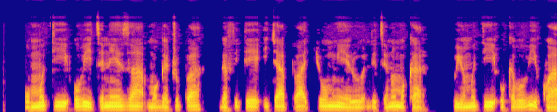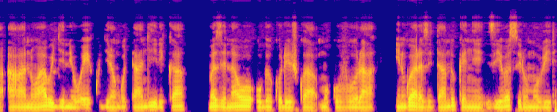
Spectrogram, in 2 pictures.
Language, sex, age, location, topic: Kinyarwanda, male, 25-35, Nyagatare, health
